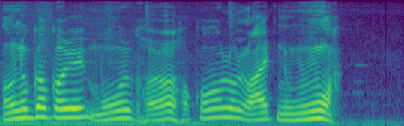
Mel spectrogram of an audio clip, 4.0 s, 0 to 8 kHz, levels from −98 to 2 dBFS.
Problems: none marked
